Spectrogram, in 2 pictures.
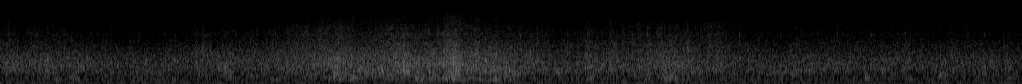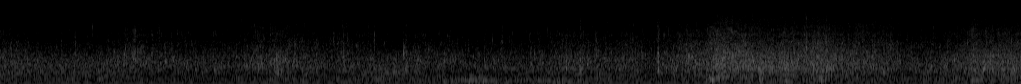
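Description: Near silence: a faint, even background hiss that swells slightly twice.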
